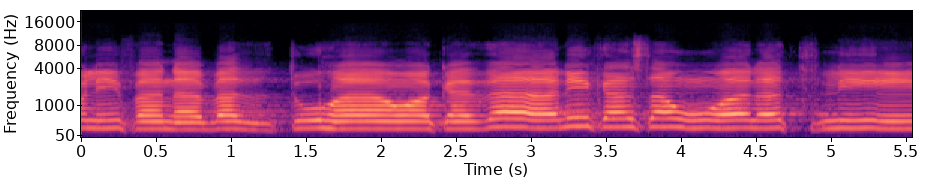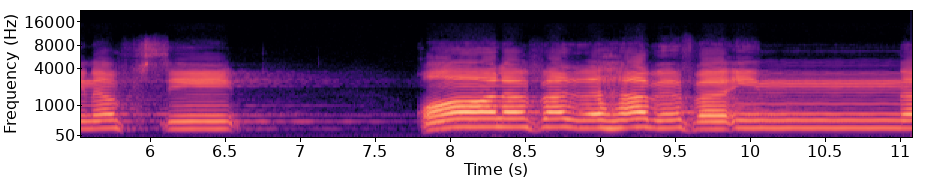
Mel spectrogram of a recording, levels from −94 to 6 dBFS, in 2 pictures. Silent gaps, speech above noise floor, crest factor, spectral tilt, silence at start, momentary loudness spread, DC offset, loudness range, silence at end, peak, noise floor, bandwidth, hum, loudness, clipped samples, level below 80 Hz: none; 39 dB; 18 dB; -4 dB/octave; 0 s; 11 LU; under 0.1%; 6 LU; 0 s; 0 dBFS; -56 dBFS; 9.4 kHz; none; -17 LUFS; under 0.1%; -74 dBFS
